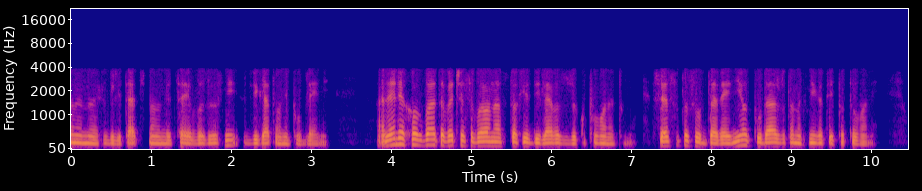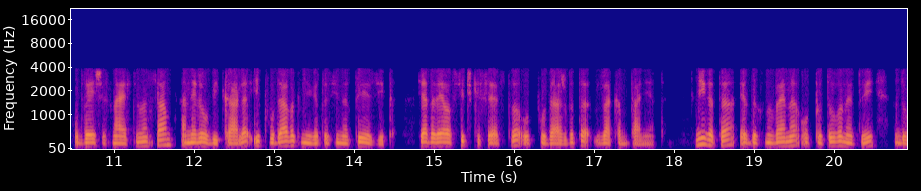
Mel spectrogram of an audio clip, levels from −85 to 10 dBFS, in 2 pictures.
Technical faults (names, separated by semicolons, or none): Speex codec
